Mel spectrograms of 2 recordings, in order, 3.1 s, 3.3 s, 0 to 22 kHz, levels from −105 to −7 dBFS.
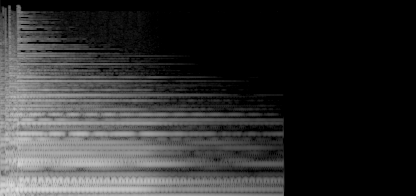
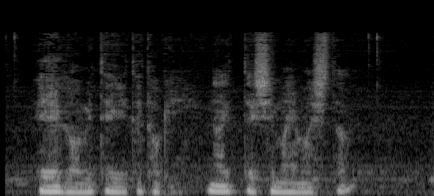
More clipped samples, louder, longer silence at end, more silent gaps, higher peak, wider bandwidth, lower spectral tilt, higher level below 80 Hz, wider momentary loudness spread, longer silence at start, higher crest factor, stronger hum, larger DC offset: neither; first, -27 LUFS vs -47 LUFS; first, 1 s vs 0.6 s; neither; first, -10 dBFS vs -30 dBFS; first, 17.5 kHz vs 11.5 kHz; about the same, -5.5 dB/octave vs -5.5 dB/octave; first, -48 dBFS vs -56 dBFS; first, 18 LU vs 11 LU; about the same, 0 s vs 0.1 s; about the same, 20 dB vs 18 dB; neither; neither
